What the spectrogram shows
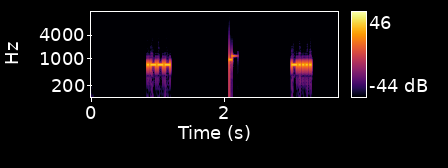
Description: Morse code, heard as a keyed tone, about 44 wpm, 700 Hz. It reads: J 6
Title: Single Character (Letter:Number:Punctuation:Prosign) Alt 45wpm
